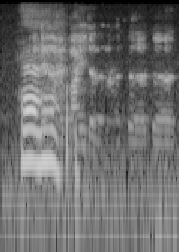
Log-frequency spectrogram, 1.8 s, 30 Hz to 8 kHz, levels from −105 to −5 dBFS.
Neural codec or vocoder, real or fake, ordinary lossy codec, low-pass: none; real; none; 7.2 kHz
